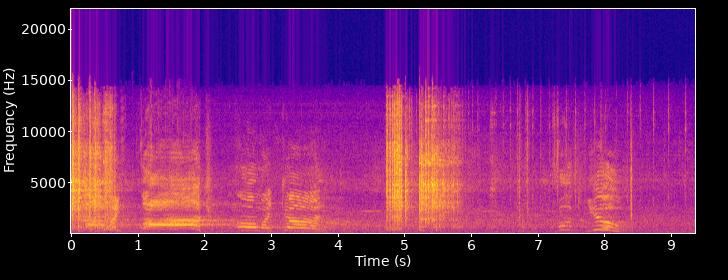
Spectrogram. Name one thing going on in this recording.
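A young man groans and cries out in pain nearby.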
